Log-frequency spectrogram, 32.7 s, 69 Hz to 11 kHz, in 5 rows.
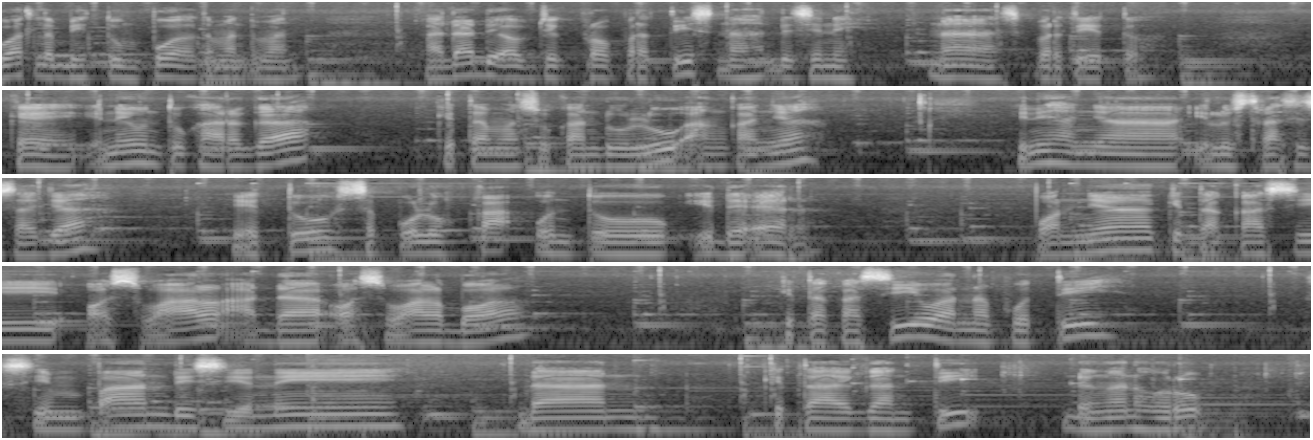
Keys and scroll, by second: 14.1-15.1 typing, 15.4 ctrl+a, 30.4 ctrl+a, 31.2 k, 32.6 ctrl+a.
